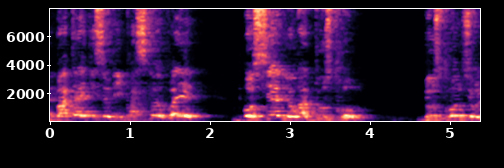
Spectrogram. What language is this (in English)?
French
